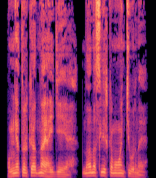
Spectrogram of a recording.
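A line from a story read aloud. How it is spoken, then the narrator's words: Heavy sigh. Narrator (Russian): тяжело вздохнул я в ответ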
